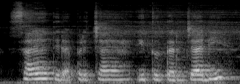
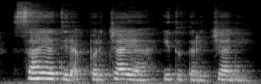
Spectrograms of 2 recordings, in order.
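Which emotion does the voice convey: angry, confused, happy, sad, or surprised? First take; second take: confused; angry. First: The voice is hesitant, rising at the end. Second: The voice is high-pitched and firm. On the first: "nada bingung. Kita menggunakan nada ragu-ragu naik di akhir" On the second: "marah, menggunakan nada tinggi dan tegas"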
